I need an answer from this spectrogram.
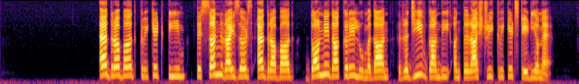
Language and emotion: Dogri, neutral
